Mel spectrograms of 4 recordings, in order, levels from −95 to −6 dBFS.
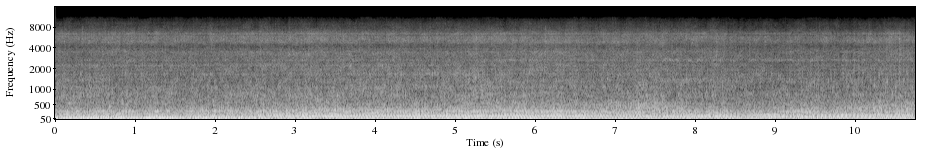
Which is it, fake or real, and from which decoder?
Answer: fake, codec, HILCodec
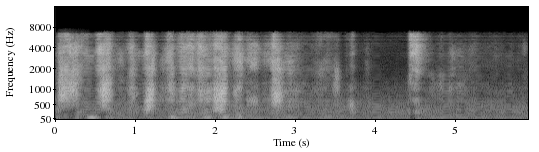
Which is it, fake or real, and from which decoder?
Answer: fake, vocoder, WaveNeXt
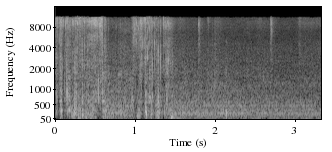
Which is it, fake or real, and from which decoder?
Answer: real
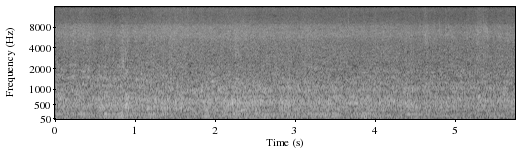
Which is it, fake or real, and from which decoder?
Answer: fake, vocoder, BigVGAN v2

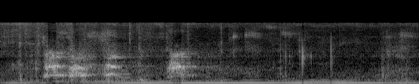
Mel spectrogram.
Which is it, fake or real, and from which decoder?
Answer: fake, codec, SNAC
